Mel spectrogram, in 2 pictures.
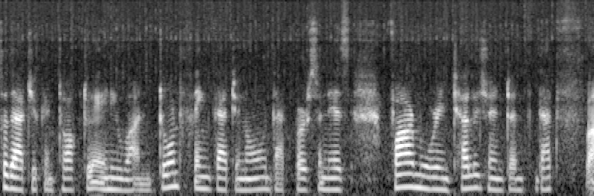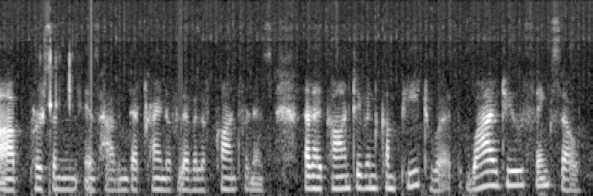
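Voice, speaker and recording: A middle-aged woman with an American-tinged accent teaches English in an earnest, encouraging live-stream talk, often pausing on "uh" and "you know". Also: fairly low pitch, creaky, darkish tone, a little hiss or hum, low-quality recording. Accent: American-tinged English learned in call centers.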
